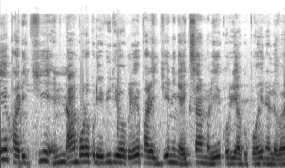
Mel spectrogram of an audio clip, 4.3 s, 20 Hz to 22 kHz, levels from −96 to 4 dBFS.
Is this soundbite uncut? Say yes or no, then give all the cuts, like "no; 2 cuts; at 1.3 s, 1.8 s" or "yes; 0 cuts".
yes; 0 cuts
